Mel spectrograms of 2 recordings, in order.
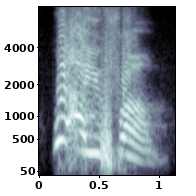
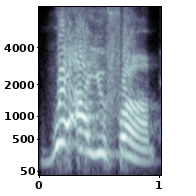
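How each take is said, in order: First: High, loud blunt question; locals asking. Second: High, direct question; demo of their asking. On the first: Retold or imitated. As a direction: fire the question straight out. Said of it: "That's how they ask me". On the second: Shown as a demonstration. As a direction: repeat it just like they say it. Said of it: "You hear how I was just saying it?".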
